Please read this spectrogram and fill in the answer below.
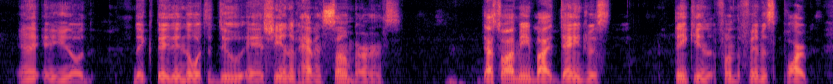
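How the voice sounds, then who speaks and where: A man with a Southern US accent speaks at a fairly quick pace and medium pitch, with fairly even intonation but long, frequent pauses. His tone is bright and sharp in a very clean recording with a silent background, the sound dry and close with no echo. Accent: choppy Southern. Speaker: channel host, commentator. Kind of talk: casual group discussion. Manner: halting, frequent repetitions.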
